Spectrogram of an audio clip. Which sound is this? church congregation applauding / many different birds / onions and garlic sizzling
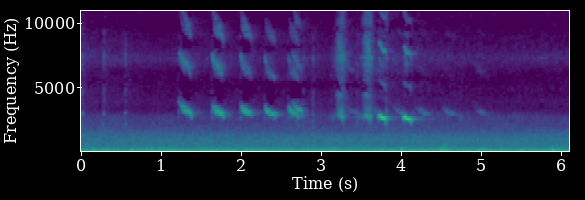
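many different birds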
